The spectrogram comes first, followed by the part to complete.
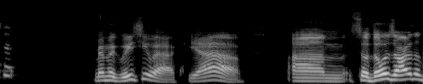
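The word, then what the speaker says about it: memekwesiwak: Is that how you pronounce it? Memaguichiwak, yeah.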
